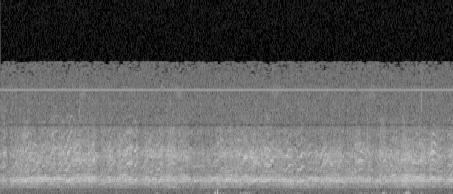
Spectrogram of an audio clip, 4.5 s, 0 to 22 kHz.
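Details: Pink-footed geese, the first autumn migrants arriving in the Kelvin Valley, North Glasgow, 25 September 2021; many birds honk together in a continuous yelping chatter, broken by a few short low wind bumps.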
